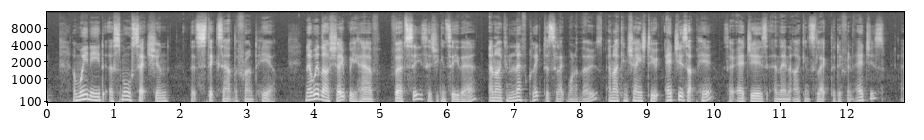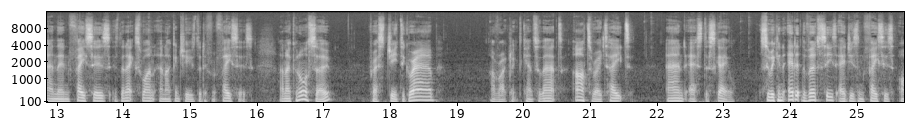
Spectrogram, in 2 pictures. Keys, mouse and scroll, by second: 1.6-3.6 middle drag, 5.7 click, 10.0 click, 10.8 click, 11.4 click, 12.0 click, 13.2 click, 14.2 click, 14.8 click, 15.4 click, 17.9 g, 20.7 r, 22.3 s.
